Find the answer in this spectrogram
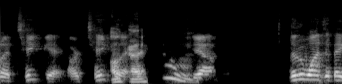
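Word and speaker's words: Tlingit: out to berry pick was how do you pronounce it? A tinglet. It's a kind of Native American tribe that originated in Alaska. Inuit? What's that? An Inuit? No, they're called a tinglet or tinglet.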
